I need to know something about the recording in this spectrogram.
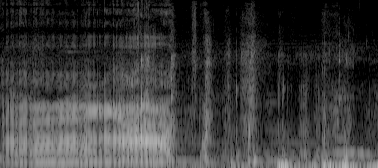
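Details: A dog begging for food lets out a long, steady, tonal growl-howl lasting under two seconds, followed by quieter rustling and clatter.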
